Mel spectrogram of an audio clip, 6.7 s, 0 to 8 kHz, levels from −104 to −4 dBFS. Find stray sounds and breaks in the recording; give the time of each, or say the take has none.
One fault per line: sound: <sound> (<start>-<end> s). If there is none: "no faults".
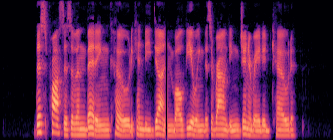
sound: dropout (3.3-3.4 s)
